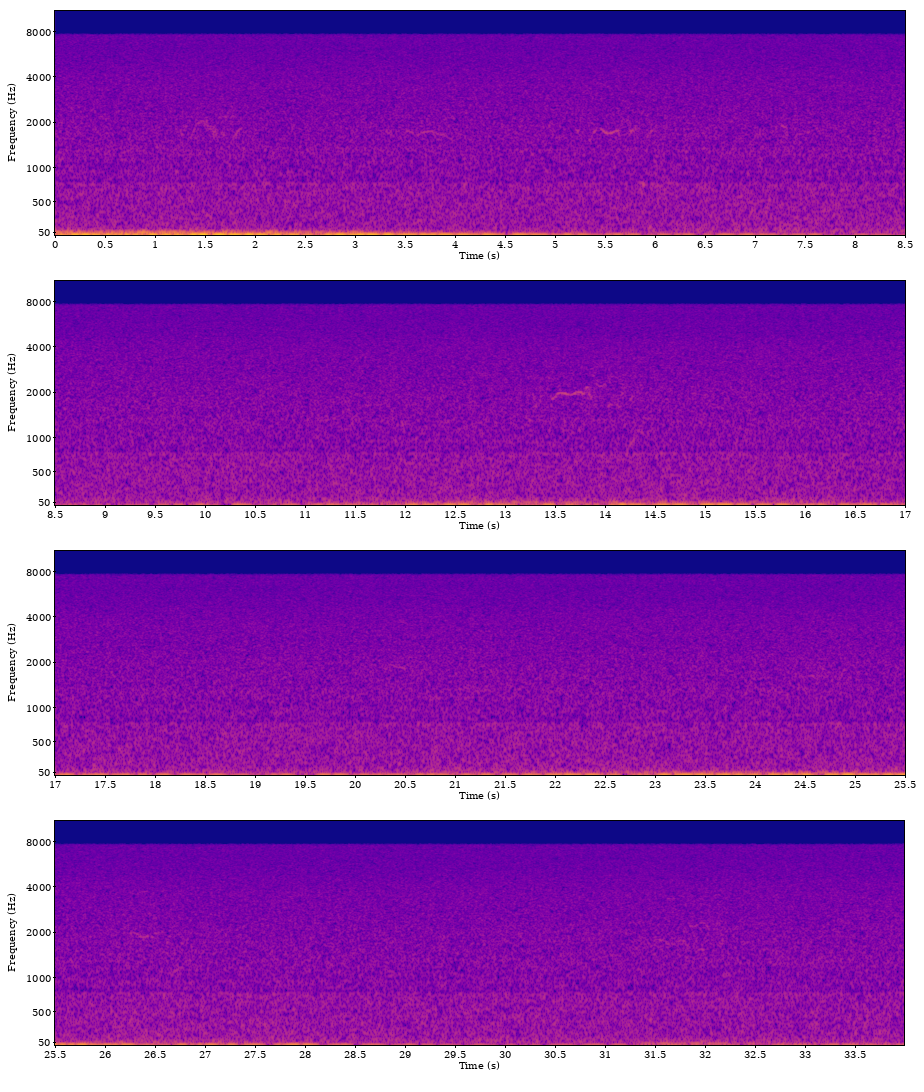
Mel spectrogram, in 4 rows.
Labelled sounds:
3.6	3.9	killer whale, offshore, 1.6 to 1.8 kHz
5.4	5.7	killer whale, offshore, 1.6 to 1.9 kHz
13.5	13.9	killer whale, offshore, 1.8 to 2.2 kHz

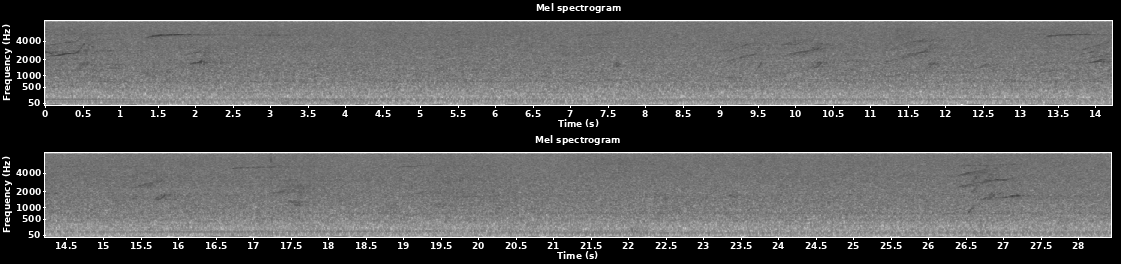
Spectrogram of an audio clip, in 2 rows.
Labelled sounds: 1.2	2.0	killer whale, 4.5 to 5.1 kHz
11.3	11.9	killer whale, 1.6 to 4.3 kHz
13.2	14.2	killer whale, 1.3 to 5.8 kHz
26.3	27.3	killer whale, 0.83 to 5.3 kHz

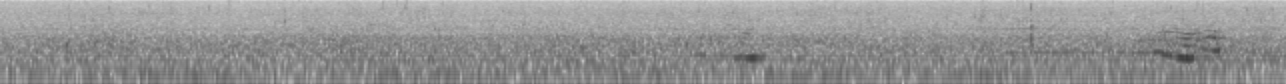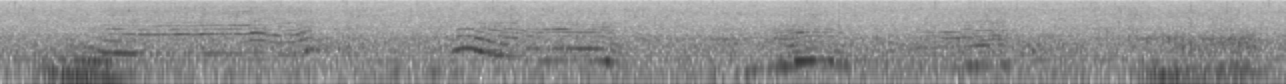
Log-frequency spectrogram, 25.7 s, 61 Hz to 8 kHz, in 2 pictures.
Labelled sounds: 10.0	10.4	humpback whale, 1.4 to 1.8 kHz
11.6	12.3	humpback whale, 0.78 to 1.4 kHz
14.1	16.0	humpback whale, 0.94 to 4.2 kHz
17.4	18.8	humpback whale, 0.78 to 1.6 kHz
20.8	21.1	humpback whale, 1.1 to 1.2 kHz
21.9	22.2	Pacific white-sided dolphin, 4.6 to 4.8 kHz
22.3	22.6	humpback whale, 0.81 to 0.97 kHz

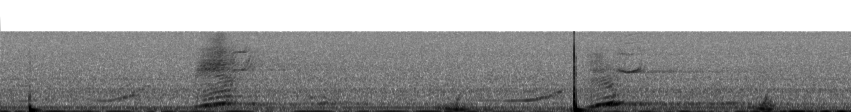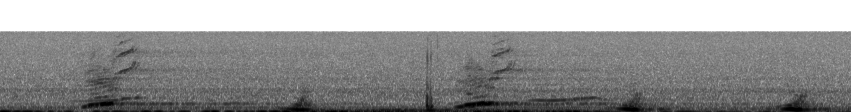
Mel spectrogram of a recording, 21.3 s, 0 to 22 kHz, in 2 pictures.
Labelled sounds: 2.4	2.9	humpback whale, 1.7 to 2.6 kHz
7.7	8.1	humpback whale, 1.6 to 2.1 kHz
11.7	12.4	humpback whale, 0.93 to 4.4 kHz
16.8	17.2	humpback whale, 1.6 to 4.3 kHz

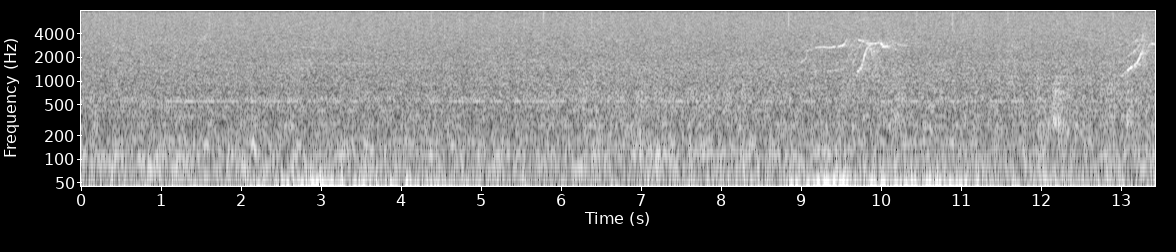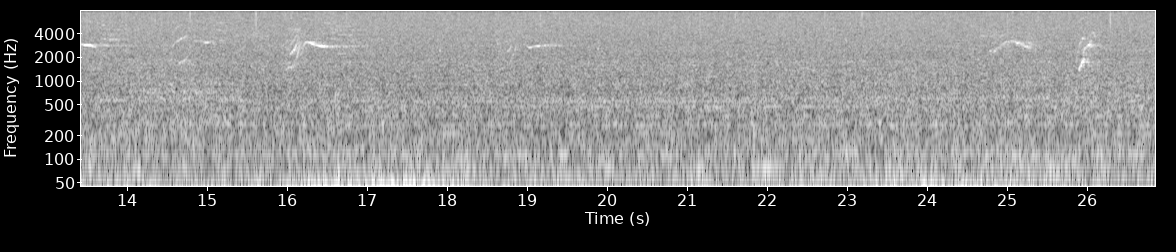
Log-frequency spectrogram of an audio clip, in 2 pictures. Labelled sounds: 9.0	10.3	killer whale, 1.3 to 3.4 kHz
24.7	25.4	killer whale, 2.4 to 3.9 kHz

